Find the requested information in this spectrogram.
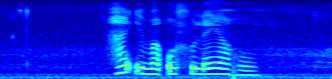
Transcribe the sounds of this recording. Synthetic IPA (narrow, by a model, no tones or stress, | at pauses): haʔɪbaʔʊɬʊlɛjaɦʊ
